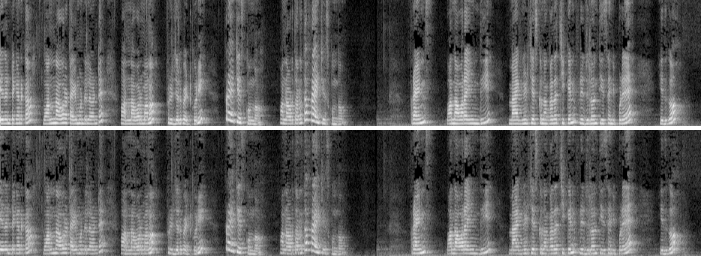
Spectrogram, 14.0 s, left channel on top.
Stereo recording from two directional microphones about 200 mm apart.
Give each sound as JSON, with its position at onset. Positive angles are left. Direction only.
{"t": 0.0, "sound": "a woman's voice", "side_deg": 55}
{"t": 8.2, "sound": "a woman's voice", "side_deg": 45}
